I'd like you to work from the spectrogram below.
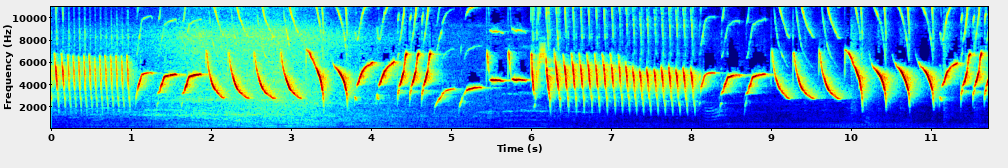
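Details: Training song of a Belgian canary: a steady trill opens, then falling whistled notes repeated about twice a second, a long rapid rattle, and further sweeping whistles, with faint low rumble early on.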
